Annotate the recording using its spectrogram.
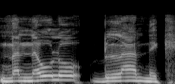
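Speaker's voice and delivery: very slow, unsure, careful sounding out of words. Reading a news story, unsure of a brand name's pronunciation, said slowly. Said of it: "I'm going to say this slowly".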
